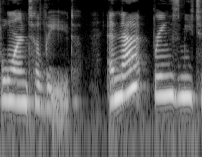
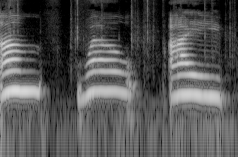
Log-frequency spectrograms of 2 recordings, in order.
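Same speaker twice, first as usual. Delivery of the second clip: halting, unsure, stop-and-start faltering delivery; 4 semitones higher than usual. Salomar is questioned and hesitates before answering, hesitant. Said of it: "Salomar hesitated".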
